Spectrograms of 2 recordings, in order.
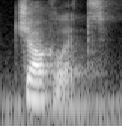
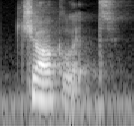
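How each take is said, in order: No difference in how they are said.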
